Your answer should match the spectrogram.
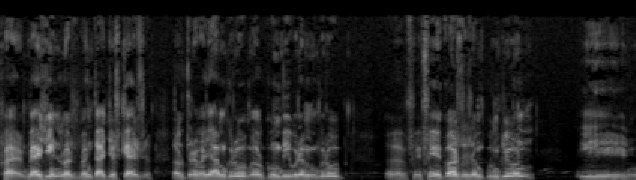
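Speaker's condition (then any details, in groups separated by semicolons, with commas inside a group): Parkinson's disease; managed with suitable therapies and medication follow-up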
